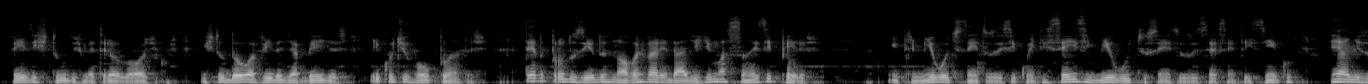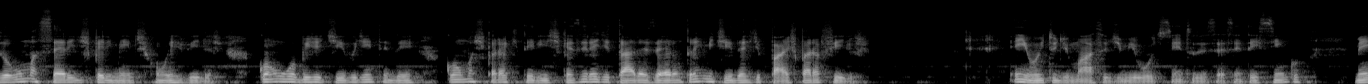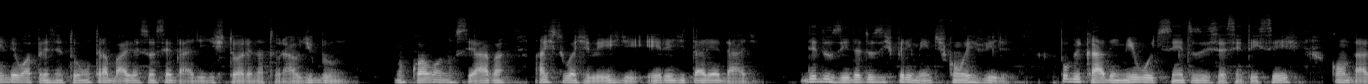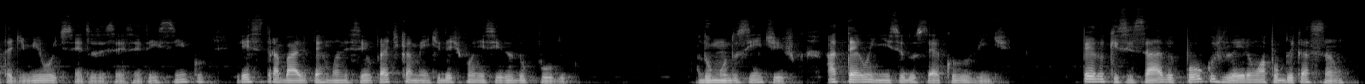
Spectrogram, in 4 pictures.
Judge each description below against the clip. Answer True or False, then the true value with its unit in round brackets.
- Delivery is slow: True (115 wpm)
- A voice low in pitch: True (95 Hz)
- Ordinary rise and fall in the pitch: True (3.7 semitones)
